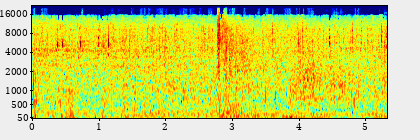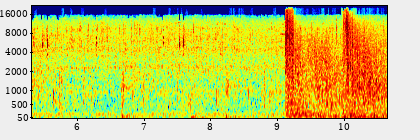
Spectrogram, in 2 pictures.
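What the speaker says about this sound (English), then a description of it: "Oh no, they are getting mortared." Mortar rounds land in the Combat Mission: Battle for Normandy war game: a continuous rumbling, crackling bed of distant fire punctuated by sharp blasts, with two louder, closer impacts near the end.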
